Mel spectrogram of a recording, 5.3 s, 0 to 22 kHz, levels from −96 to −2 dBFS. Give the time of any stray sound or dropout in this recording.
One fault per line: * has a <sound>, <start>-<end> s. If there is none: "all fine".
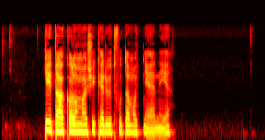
all fine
